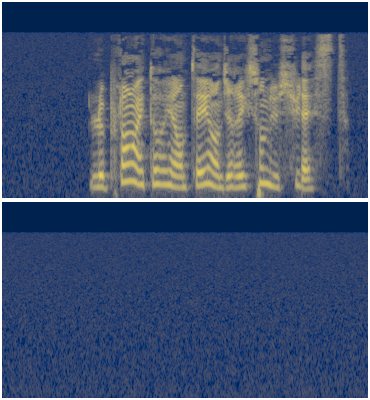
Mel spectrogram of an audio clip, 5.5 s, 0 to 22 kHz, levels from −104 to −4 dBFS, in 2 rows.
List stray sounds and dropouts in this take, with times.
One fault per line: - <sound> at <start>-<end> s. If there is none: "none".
none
